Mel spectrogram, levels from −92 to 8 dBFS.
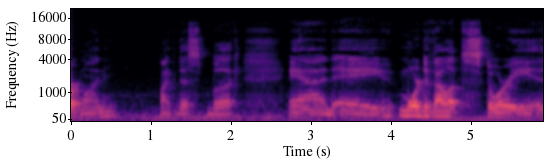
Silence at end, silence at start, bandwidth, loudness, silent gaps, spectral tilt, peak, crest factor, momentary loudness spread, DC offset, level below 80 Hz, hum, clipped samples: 0 s; 0 s; 16 kHz; -38 LUFS; none; -5 dB/octave; -18 dBFS; 20 dB; 18 LU; under 0.1%; -62 dBFS; none; under 0.1%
